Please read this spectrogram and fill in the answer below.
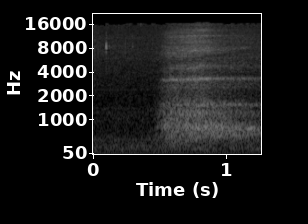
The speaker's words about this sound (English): If you can take a big breath, it's called 4x4 breathing, 4x4. Breathe in through the nose, hold 4 seconds.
